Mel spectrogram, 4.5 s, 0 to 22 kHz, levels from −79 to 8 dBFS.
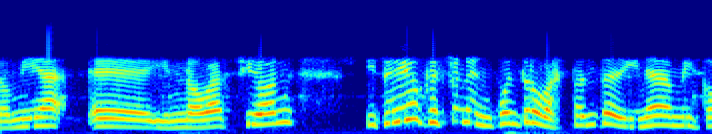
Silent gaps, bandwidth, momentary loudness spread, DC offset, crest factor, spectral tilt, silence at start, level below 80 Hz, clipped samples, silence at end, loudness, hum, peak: none; 7 kHz; 5 LU; under 0.1%; 14 dB; -5.5 dB/octave; 0 s; -60 dBFS; under 0.1%; 0 s; -18 LUFS; none; -4 dBFS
